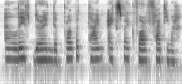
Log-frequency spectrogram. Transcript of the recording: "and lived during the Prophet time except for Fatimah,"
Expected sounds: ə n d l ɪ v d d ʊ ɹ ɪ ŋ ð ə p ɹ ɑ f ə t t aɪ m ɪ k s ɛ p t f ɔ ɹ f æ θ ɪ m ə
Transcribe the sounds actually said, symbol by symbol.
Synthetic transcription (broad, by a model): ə n l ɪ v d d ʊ ɹ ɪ ŋ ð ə p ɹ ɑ p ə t t aɪ m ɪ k s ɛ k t f ɔ ɹ f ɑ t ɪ m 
